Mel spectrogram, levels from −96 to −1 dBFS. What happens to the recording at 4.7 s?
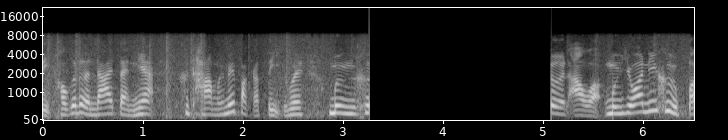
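At 4.7 s you're in the middle of an audio dropout to silence running from 3.26 s to 5.08 s, about 1.8 s. Everything cuts to silence with no room tone, likely because the input dropped out while the recorder kept writing silence.

Gain pumping runs through the whole clip, though there's nothing to hear of it inside that gap. Around it, the gain swings by around 15 dB, pulling loud and soft parts closer in level and squashing the sound, likely from gain set too high with a fast limiter clamping down.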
